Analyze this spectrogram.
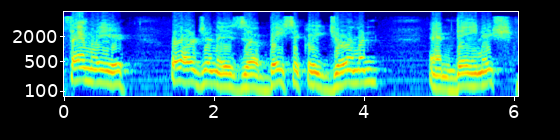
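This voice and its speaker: A man is speaking. His pace is very slow, with ordinary pitch variation. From US Midwest, Chicago area. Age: 80s+. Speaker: war veteran. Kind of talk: oral history interview. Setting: at his home. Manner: halting, many fillers.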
